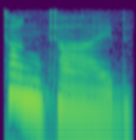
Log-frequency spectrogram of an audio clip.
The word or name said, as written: tongue-tied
